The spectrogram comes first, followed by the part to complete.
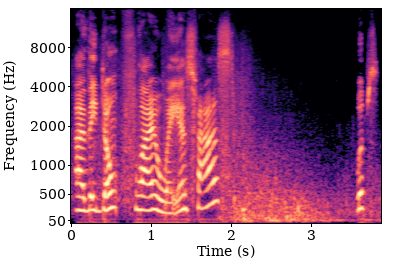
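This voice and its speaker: A woman's voice: a little high, takes it slowly, a bit bright, slight background noise. A woman giving casual live-stream commentary on a game, rambling and thinking aloud as she plays.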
